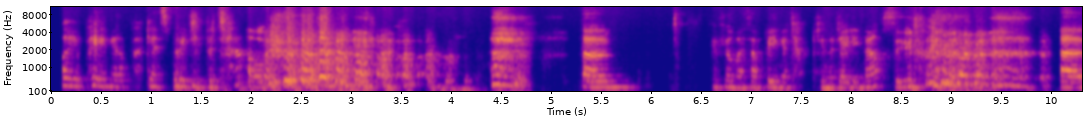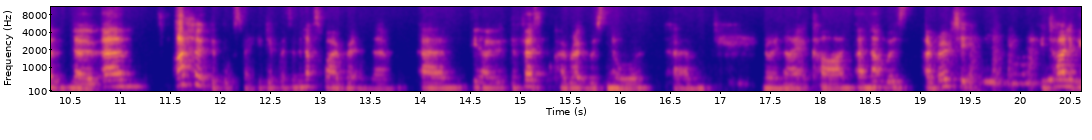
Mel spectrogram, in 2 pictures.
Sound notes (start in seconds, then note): 8.5 laughter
